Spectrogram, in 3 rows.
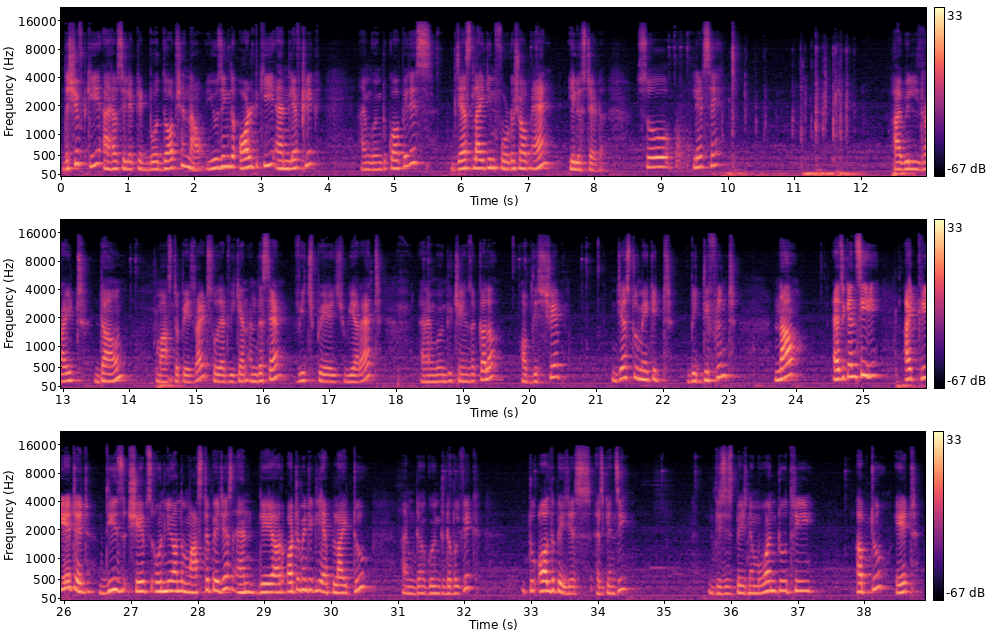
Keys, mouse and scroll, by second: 1.9 alt+Num_Lock, 1.9 shift+click, 2.5 shift+click, 2.6-7.0 alt+drag, 9.9-12.1 typing, 14.0 click, 18.4 click, 31.7-35.7 drag, 35.7-37.7 scroll up 1, 37.7-38.9 drag.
